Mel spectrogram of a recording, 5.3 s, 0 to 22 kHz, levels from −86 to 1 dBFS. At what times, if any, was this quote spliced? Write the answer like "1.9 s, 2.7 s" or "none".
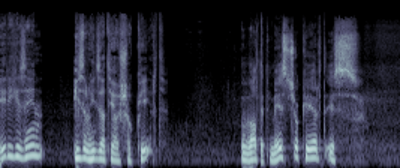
3.5 s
